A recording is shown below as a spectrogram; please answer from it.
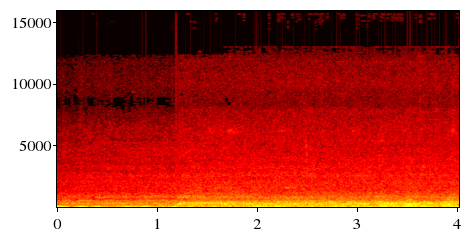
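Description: Haldibari Intercity Express running between Kolkata and Haldibari, heard from inside an AC chair car: a steady, loud low rumble of wheels and carriage noise throughout, with no talking.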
